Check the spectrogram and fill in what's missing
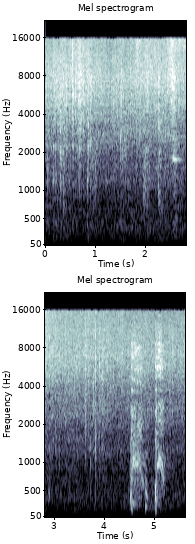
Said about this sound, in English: I'm going to take the egg and just kind of break it up on top and scramble it a little bit.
